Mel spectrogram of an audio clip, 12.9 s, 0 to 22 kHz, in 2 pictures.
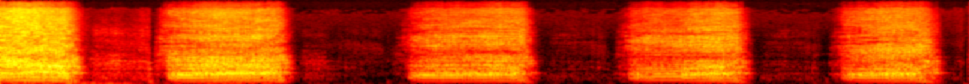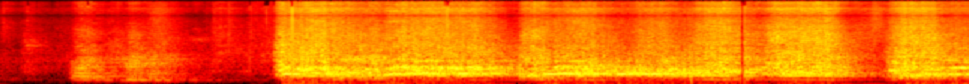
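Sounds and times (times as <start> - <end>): bear roaring: 0.0 - 2.0, 5.6 - 12.9.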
